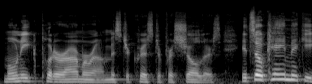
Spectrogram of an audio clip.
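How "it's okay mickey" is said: higher and louder, calling out reassurance; yelled. A narrator's reading. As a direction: yell it across the room to calm him. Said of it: "she yelled".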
